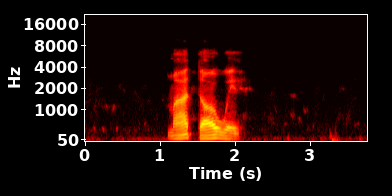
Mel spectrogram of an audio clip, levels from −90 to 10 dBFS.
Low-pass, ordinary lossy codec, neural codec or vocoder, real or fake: 7.2 kHz; Opus, 24 kbps; codec, 16 kHz, 4 kbps, X-Codec, HuBERT features, trained on LibriSpeech; fake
